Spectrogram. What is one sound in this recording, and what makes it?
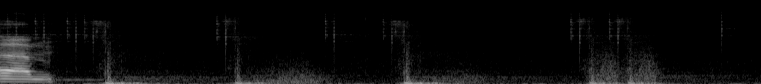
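Short menu blips and whooshes sound now and then.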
